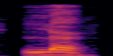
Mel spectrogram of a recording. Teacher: जिनके उच्चारण में जीवा का अगला भाग मसूड़े को छूता है तो वायु पार्श्व आसपास से निकल जाती है, वे पार्श्विक शब्द है।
